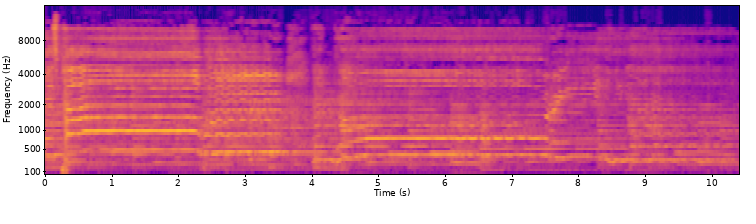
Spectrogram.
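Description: A woman singing solo while accompanying herself on a grand piano, holding long notes with vibrato.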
